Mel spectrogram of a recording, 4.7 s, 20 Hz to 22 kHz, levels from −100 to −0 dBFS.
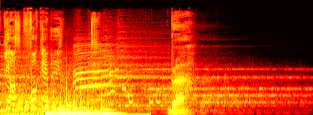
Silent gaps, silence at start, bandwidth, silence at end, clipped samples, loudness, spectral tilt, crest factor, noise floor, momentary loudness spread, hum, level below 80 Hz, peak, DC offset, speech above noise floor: none; 0 s; 17 kHz; 0 s; under 0.1%; -12 LUFS; -5.5 dB/octave; 12 dB; -43 dBFS; 22 LU; none; -14 dBFS; 0 dBFS; under 0.1%; 35 dB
